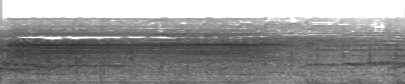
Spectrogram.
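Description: Gym scoreboard horn sounding once, a steady blare that lasts about two and a half seconds and cuts off, signalling a stoppage of play. Crowd chatter is heard faintly underneath.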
